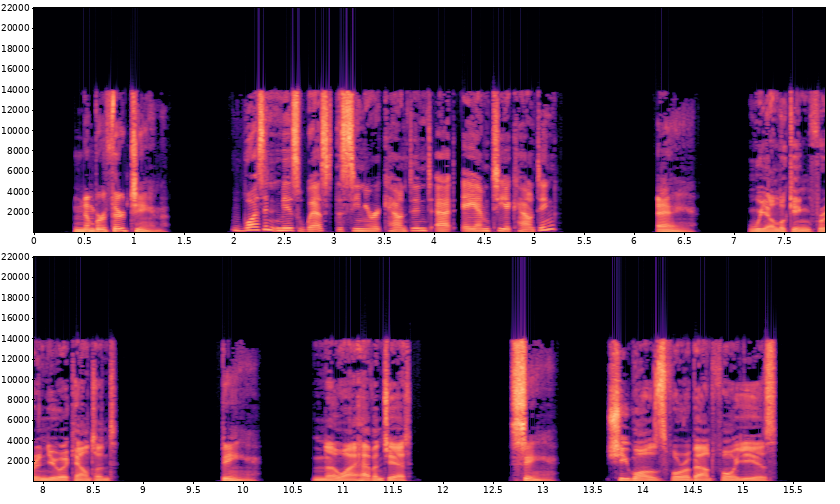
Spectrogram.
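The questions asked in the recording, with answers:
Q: Wasn't Ms. West the senior accountant at AMT Accounting?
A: C: She was for about four years.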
